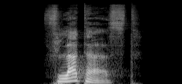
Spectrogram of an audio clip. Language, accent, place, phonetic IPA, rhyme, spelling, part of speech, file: German, Germany, Berlin, [ˈflatɐst], -atɐst, flatterst, verb, De-flatterst.ogg
- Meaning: second-person singular present of flattern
